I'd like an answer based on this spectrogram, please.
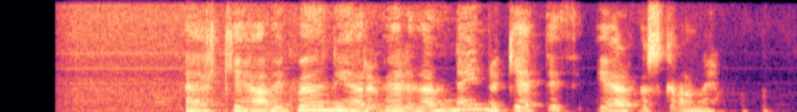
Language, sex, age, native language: Icelandic, female, 40-49, Icelandic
